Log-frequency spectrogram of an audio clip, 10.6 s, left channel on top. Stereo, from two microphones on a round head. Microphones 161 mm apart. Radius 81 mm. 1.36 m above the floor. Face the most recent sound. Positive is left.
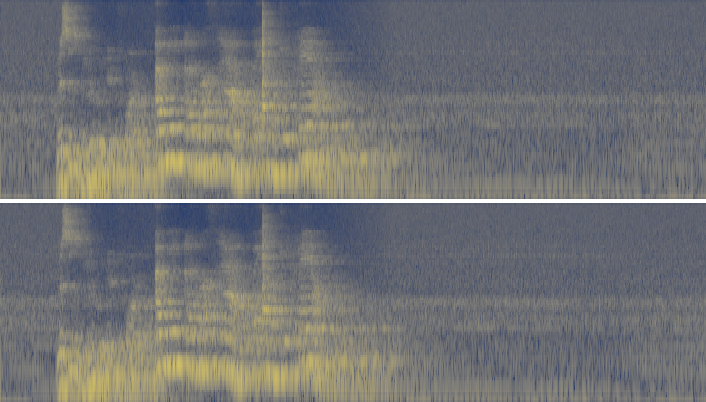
turn(degrees=30)  # may be behind; listen again after turning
